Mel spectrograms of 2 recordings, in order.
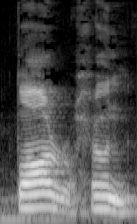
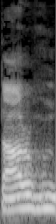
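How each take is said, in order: First: The first consonant is heavy and thick. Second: The first consonant is light and thin. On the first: The speaker calls it right. "মোটা করতে হবে" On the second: The speaker calls it wrong. "বলা যাবে না"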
